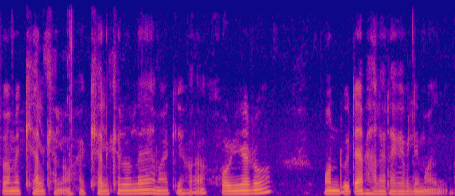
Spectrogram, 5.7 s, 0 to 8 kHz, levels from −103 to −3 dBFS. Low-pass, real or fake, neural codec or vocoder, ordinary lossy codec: none; real; none; none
